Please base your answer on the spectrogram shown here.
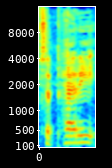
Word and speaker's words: Thapedi: It's Thapedi. It rhymes with Betty.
